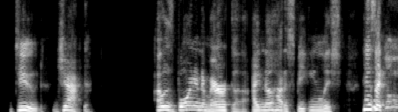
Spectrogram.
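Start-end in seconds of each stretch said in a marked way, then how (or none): none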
